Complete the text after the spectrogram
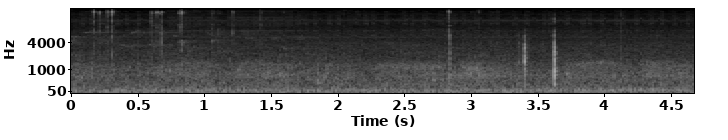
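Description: A small metal fishing lure clicks and taps against a line.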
